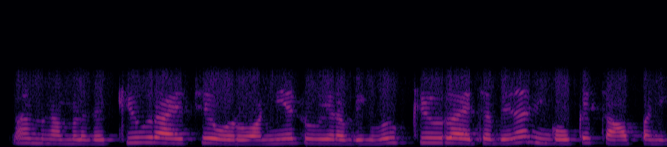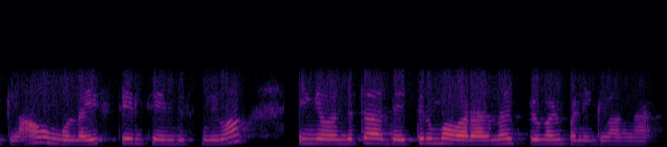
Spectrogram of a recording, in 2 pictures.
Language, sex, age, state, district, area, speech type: Tamil, female, 18-30, Tamil Nadu, Erode, rural, conversation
